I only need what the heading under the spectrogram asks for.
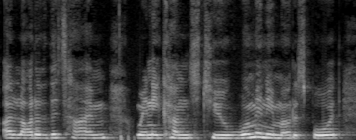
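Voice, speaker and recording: Against noticeable background noise, a woman talks at a moderate pace with a high pitch. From South Africa. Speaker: podcast host. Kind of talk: interview.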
